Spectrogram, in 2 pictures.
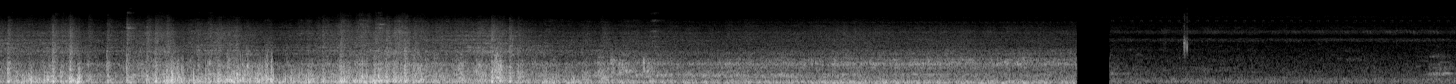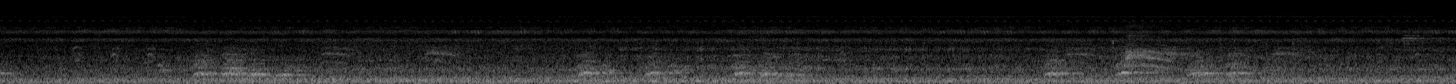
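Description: Passenger train coaches passing close at speed, a loud, dense clatter of wheels over rail joints that begins fading about five seconds in. After an abrupt cut about eleven seconds in, a much quieter steady rumble from a distant approaching diesel locomotive, with crows cawing several times.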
